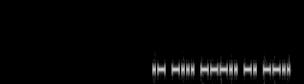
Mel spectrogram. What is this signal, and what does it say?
Morse code, heard as a keyed tone, about 52 wpm, 700 Hz. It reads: AB8NZ
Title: USA Call Signs - 5 Characters - 50wpm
